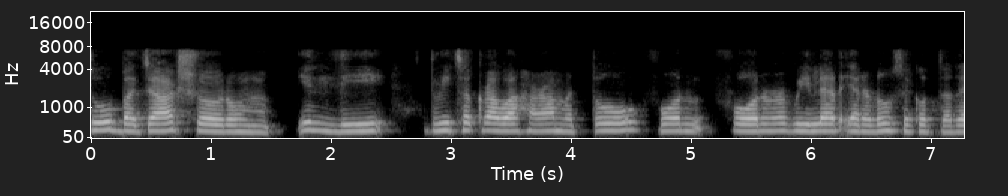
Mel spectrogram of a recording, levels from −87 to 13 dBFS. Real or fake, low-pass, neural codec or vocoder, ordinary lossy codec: fake; none; codec, 16 kHz, 1.1 kbps, Voila-Tokenizer; none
